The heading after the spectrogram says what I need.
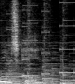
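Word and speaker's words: pączki: And it's pronounced like Punchki.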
